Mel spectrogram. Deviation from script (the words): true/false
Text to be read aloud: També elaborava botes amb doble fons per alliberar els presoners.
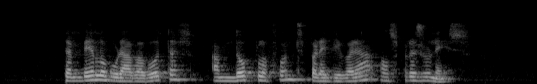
false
